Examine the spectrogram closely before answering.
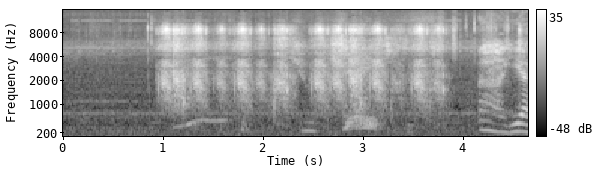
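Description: Crunchy chewing sounds repeat quickly.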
